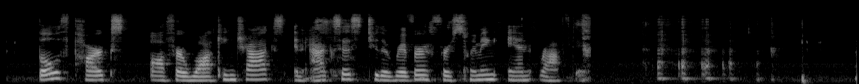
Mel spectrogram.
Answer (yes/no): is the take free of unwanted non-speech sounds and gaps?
no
